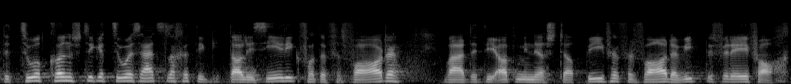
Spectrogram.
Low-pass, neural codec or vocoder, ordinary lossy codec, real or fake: 7.2 kHz; codec, 16 kHz, 1 kbps, X-Codec, HuBERT features, trained on LibriSpeech; none; fake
